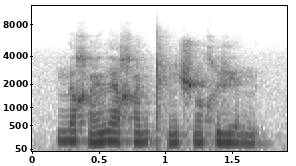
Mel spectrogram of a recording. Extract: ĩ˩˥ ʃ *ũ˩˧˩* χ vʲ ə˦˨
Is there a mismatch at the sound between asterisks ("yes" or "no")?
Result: yes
